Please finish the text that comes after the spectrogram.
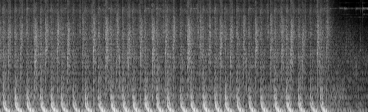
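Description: Rapid-fire assault weapon in a World War-themed shooter game, a fast, even stream of loud close shots for about four seconds, then the firing stops abruptly.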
